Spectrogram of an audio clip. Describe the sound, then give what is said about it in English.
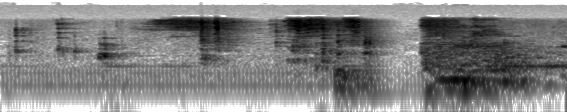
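Water is poured into a basin in a few uneven splashing bursts, moderately loud, with short pauses between pours and no one talking. “Before you say, I know there's enough water in there, but...”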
